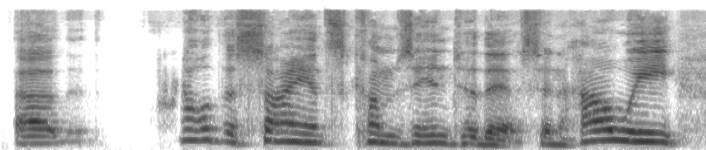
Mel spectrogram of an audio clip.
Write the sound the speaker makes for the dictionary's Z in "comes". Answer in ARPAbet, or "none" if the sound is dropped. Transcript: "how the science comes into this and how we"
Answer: Z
